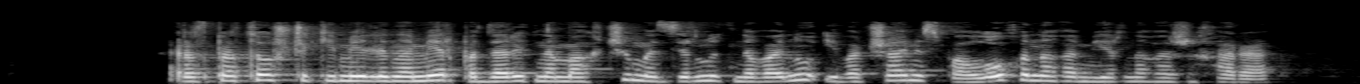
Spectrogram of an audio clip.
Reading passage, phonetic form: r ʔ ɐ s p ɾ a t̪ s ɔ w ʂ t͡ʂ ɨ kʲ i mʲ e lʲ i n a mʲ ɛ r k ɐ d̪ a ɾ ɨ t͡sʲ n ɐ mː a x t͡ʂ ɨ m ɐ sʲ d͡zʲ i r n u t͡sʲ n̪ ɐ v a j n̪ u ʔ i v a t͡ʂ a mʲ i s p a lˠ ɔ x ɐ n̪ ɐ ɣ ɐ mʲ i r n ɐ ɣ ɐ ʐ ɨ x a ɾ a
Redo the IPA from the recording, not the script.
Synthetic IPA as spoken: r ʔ ɐ s p ɾ a t̪ s ɔ w ʂ t͡ʂ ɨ kʲ i mʲ e lʲ i n a mʲ ɛ r p ɐ d̪ a ɾ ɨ t͡sʲ n ɐ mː a x t͡ʂ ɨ m ɐ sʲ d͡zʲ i r n u t͡sʲ n̪ ɐ v a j n̪ u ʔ i v a t͡ʂ a mʲ i s p a lˠ ɔ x ɐ n̪ ɐ ɣ ɐ mʲ i r n ɐ ɣ ɐ ʐ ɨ x a ɾ a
